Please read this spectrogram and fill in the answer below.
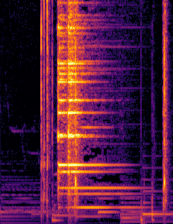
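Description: A click and then a bright bell ding that rings out and slowly fades, the sound effect of a subscribe-button animation, over ongoing background music.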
